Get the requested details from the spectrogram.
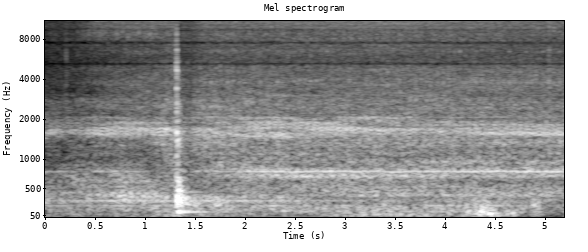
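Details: B8 Audi S4 after replacement transmission fitted, idling with hood open: even steady idle with faint constant whine over smooth hum and one brief early clunk; runs healthy, though car smells rich and uses fuel quickly.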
